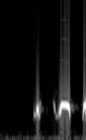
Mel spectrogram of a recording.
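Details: Spotted dove call used as a lure: soft, low coos, a short note, then a longer, rounder one with a slight rise and fall, then another begins; no other sounds.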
